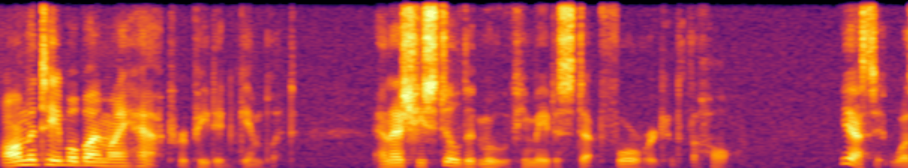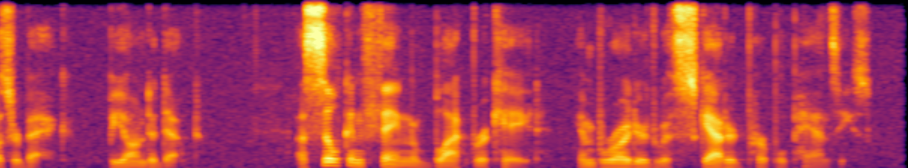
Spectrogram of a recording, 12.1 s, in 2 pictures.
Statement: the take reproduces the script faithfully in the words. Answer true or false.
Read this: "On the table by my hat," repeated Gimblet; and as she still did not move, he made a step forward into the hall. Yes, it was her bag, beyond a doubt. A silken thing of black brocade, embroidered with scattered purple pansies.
false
